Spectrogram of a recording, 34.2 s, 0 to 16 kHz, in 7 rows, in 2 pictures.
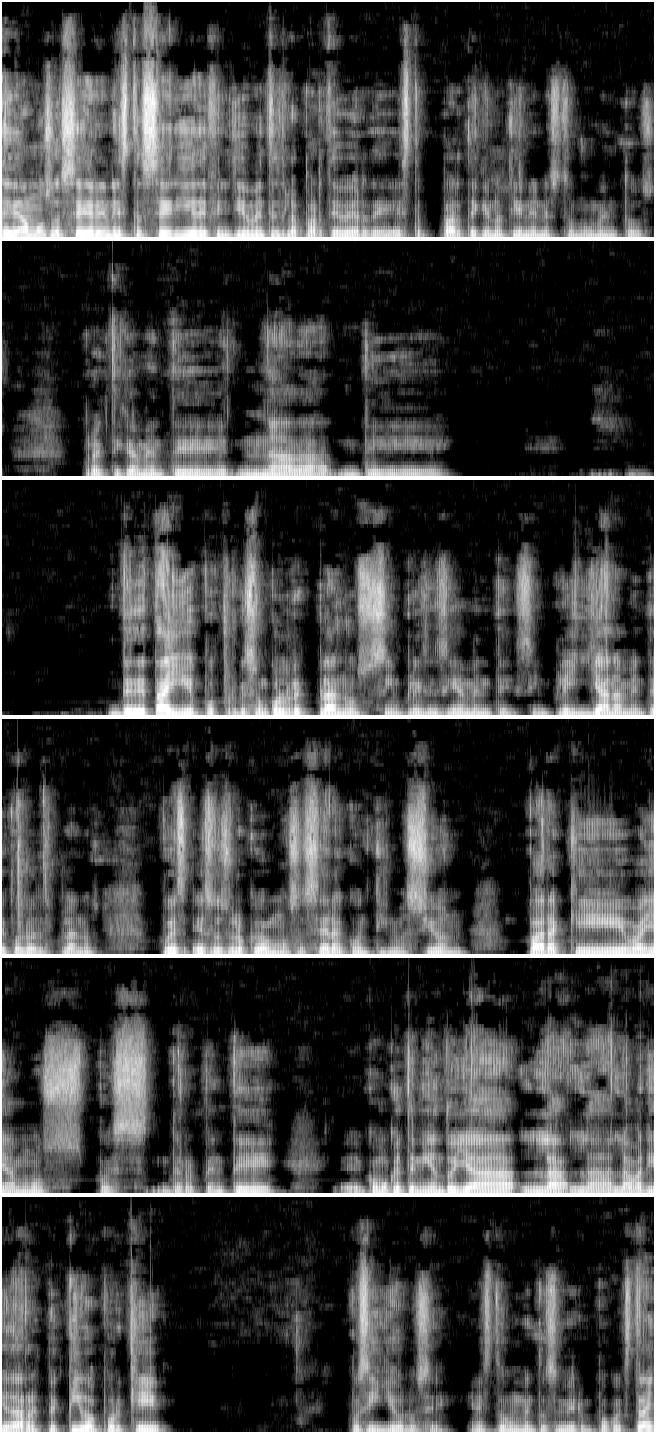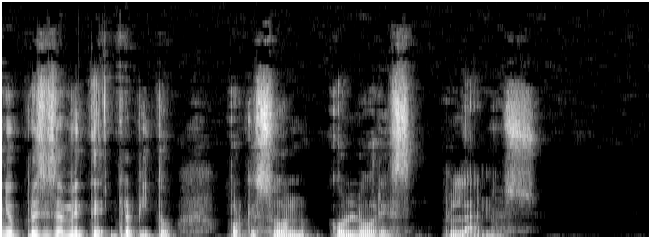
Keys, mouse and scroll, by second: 1.6 middle click, 2.1 middle click, 4.4 middle click, 5.3-7.1 drag, 8.4-12.0 drag, 13.2 ctrl+click, 13.9-21.8 drag, 22.1-26.0 middle drag, 27.2 ctrl+click, 28.3-34.1 drag.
